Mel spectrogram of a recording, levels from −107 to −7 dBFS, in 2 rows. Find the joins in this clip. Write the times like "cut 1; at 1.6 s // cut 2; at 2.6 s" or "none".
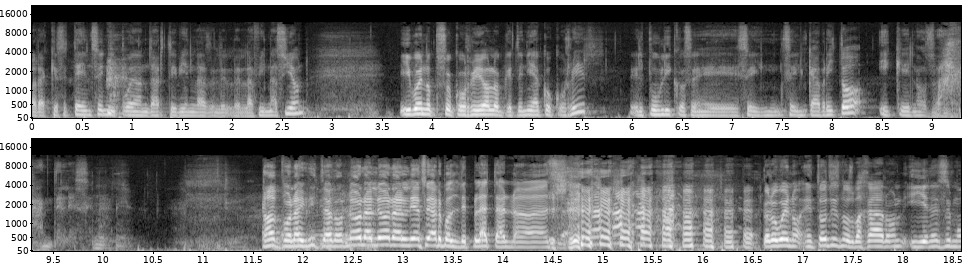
cut 1; at 11.6 s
